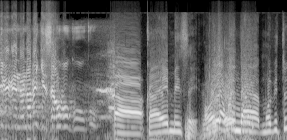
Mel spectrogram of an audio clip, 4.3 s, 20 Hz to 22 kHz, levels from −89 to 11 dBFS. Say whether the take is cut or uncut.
cut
